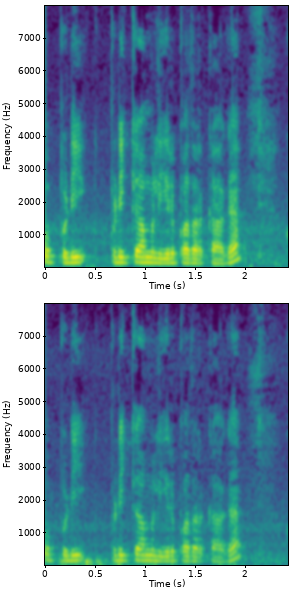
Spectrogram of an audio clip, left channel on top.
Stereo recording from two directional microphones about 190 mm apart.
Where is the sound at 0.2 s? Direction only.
15° left (ahead or behind).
